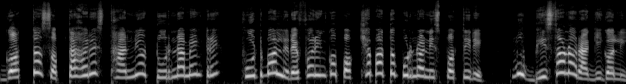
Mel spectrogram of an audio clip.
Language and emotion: Odia, angry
